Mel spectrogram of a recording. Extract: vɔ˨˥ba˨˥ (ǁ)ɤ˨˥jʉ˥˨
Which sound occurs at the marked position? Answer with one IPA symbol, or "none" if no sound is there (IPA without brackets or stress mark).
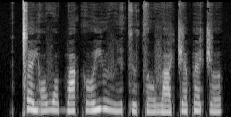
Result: k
